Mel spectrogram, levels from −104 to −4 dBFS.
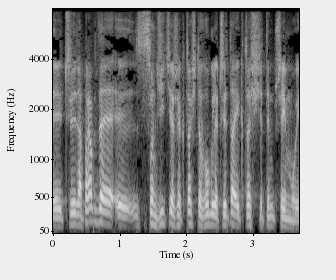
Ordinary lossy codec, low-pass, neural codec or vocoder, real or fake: none; none; none; real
